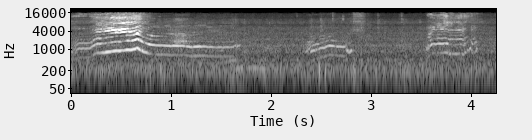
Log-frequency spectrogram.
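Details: Dog giving a strange noise: a loud rising whine that slides down into a long drawn tone, then two shorter wavering whines, over faint low background rumble.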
